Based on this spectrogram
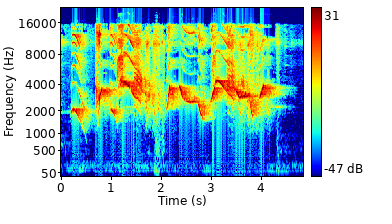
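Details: Male ashy tailorbird in lively, noisy gacor song, used to coax silent tailorbirds back into singing: bright whistled notes sliding down and up, run together in quick bursts with brief buzzy flourishes, faint low hum beneath.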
